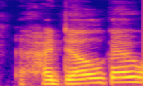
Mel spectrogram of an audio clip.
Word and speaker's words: Hidalgo: He did Hidalgo, I think it's pronounced.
